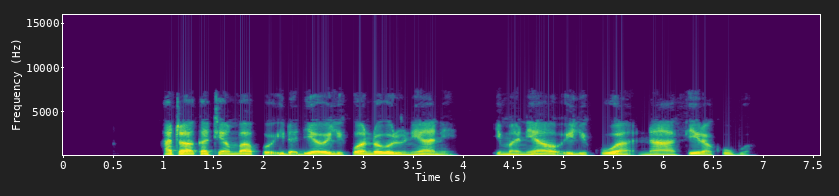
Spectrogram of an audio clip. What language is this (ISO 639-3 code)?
swa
